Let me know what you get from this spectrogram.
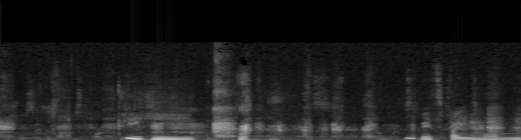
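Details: Two pet dogs, Brady, a Boston terrier, and Piggy, a frenchton, playing together: drawn-out tonal whining grumbles, steady then slightly falling, come in three bursts between softer snuffles and panting, with a sharp clatter midway.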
